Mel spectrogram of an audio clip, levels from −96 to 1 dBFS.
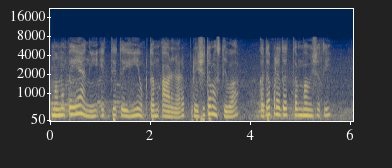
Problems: constant background noise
